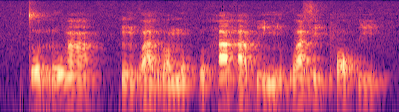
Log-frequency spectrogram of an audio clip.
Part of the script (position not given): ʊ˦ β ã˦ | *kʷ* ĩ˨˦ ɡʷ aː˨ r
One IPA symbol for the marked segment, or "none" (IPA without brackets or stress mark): kʷ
